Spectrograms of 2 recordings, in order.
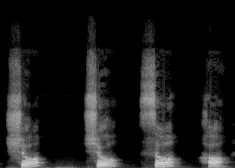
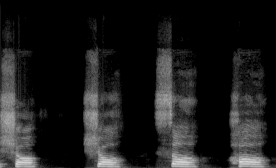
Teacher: क्या है यह हमारे अंतस्थ व्यंजन है अगला है उष्म व्यंजन इन व्यंजनों का उच्चारण करते समय प्राण वायु मुख से रगड़ उत्पन्न करती है करती हुई बाहर आती है जिसमें जिससे गर्मी पैदा हो होती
